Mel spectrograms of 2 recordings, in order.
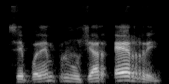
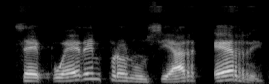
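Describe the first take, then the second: First: Said in the usual way. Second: Said slowly, every word of "Se pueden pronunciar R" weighted; slow emphatic rule. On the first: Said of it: "si quiere tomen apunte". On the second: Shown as a demonstration. Teacher to students, repeating the key rule slowly. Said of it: "Miren que aquí dice".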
